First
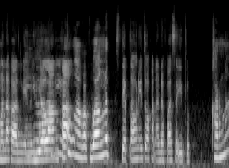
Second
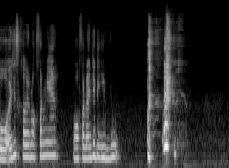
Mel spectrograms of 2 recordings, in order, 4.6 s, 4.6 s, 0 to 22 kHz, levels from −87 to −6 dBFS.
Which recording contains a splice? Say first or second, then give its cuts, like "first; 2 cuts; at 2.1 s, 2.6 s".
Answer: first; 1 cut; at 2.3 s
